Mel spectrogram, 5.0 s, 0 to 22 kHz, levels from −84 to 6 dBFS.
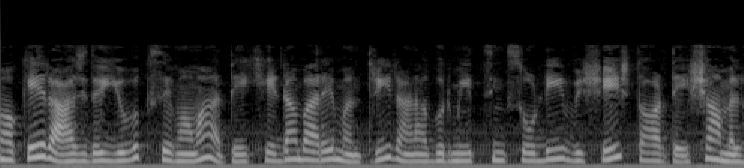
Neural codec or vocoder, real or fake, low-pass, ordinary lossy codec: none; real; 7.2 kHz; none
